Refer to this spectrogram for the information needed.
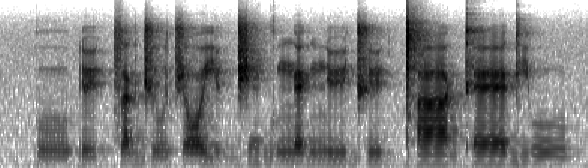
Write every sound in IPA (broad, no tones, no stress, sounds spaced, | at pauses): k u | ɾ yː ɡ t͡s a ɡ d͡ʒ uː t͡ʃ ɔː j y ɡ d͡ʒ ɛ̤ ɡ u ŋ ɛ ɡ n yː d͡ʒ yː ɡ ǀʰ aː ɡ kʼ ɛː ɡ j u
